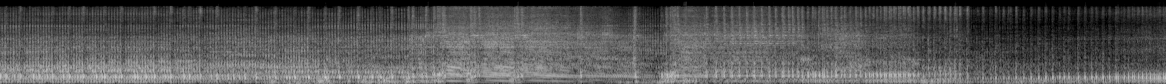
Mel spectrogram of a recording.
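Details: 2000 Suzuki RM250 two-stroke on first test ride after pipe fix, carb clean, new oil, fresh gas: crisp crackle revving up and down cleanly, back to steady idle, no misfire or bogging; running great in first gear.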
